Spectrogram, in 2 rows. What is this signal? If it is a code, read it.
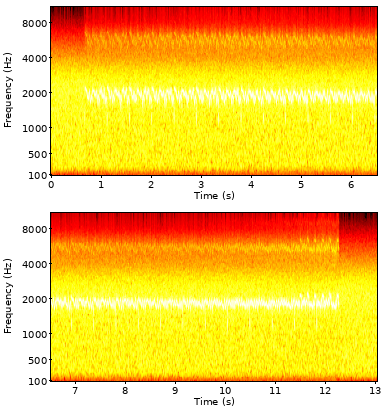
SSTV (slow-scan television), Martin M1, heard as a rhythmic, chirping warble, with radio static.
